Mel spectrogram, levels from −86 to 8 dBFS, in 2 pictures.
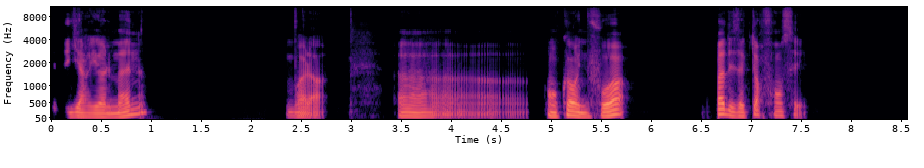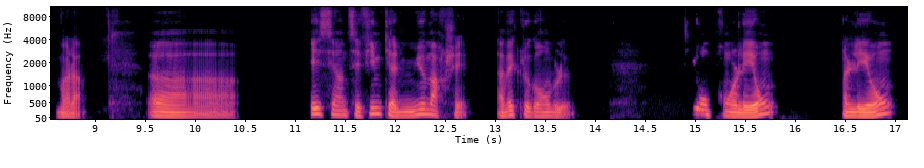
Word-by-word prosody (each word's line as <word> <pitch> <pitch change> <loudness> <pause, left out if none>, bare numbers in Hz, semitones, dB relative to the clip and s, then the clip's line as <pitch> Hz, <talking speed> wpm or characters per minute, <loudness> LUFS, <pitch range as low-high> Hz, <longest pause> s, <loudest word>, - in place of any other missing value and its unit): Gary 100 -2 0
Oldman. 105 - +1 1.4
Voilà, - - -2 0.7
heu, 105 -1 -3 0.5
encore 110 +4 +5
une 100 -2 +2
fois, 115 +9 +4 0.8
pas 160 0 +6
des 120 -5 0
acteurs 110 0 0
français. 125 -1 -6 1.1
Voilà, - - -2 0.7
heu 110 -2 0 0.7
et 165 - +4
c'est 160 -2 -4
un 135 - -2
de 130 - -8
ses 120 - 0
films 170 +9 -2
qui 160 - -1
a 115 - +5
le - - 0
mieux 125 +7 +1
marché, 140 -5 -3 0.2
avec 130 0 -1
Le 120 - +1
Grand 110 -1 -1
Bleu. 105 -1 -4 1.2
Si - - 0
on 150 - +1
prend 120 -3 -1
Léon. 100 0 +5 0.7
Léon, 110 - +4
115 Hz, 115 wpm, -23 LUFS, 105-135 Hz, 1.4 s, pas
